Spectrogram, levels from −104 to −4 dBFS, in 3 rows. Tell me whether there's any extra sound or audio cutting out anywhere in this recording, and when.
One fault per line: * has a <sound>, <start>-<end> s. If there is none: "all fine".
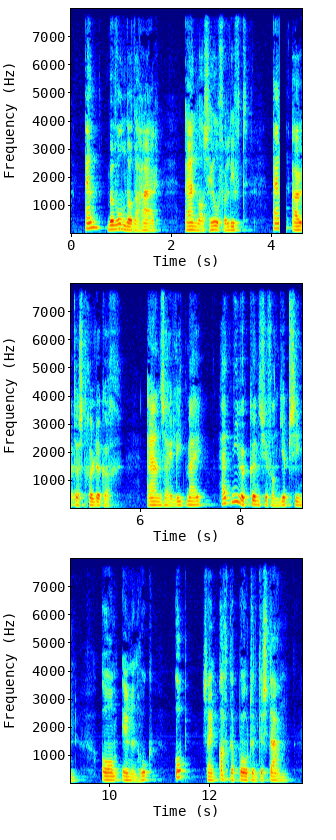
* has a dropout, 4.2-4.3 s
